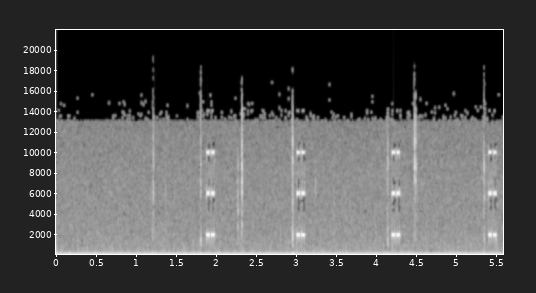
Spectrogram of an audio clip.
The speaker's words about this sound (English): The bottom one is voice and music. Down is voice, up is music. When you switch between the two modes, the recorder will give you a double beep.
